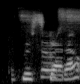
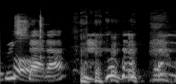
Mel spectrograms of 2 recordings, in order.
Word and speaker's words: bruschetta: And then you just top it with your bruscetta or bruschetta. Respect. Thank you. And I think I've been saying it wrong my whole entire life.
